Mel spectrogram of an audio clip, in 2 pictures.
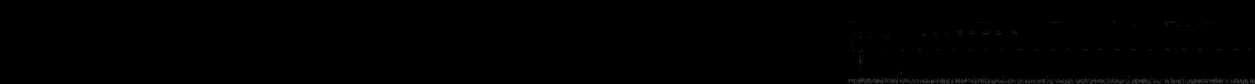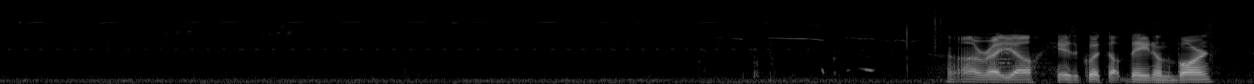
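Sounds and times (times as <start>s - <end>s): faint high bird chirps: 8.5s - 22.2s.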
